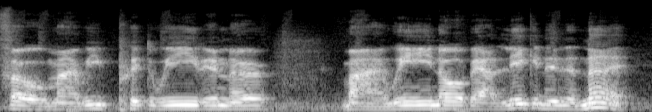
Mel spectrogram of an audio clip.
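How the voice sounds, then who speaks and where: A man with an American accent against noticeable background noise. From US South, Memphis, Tennessee. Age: 30s. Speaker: YouTuber. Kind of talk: story time vlog. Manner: casual, filler-heavy.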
